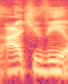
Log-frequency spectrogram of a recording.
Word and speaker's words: IQVIA: But they say IQ and then you just read the rest. So it's IQVIA Holdings. That's how you pronounce it.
